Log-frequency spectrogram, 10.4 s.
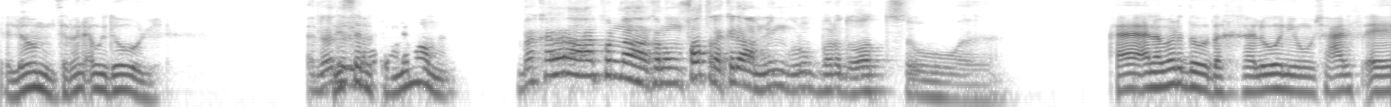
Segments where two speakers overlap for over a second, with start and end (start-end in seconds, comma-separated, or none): none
